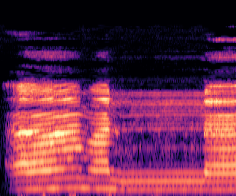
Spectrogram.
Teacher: জবরের পরে হরকতের পরে নুনের পরে তাসদীদ, এজন্য গুণনা করে পড়িতে হবে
